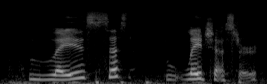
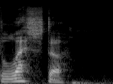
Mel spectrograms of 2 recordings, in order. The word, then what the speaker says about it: Leicester: So, the word I'm looking at right here in the chat, um, is is that Lechester? Lechester. That's not bad. It's not bad. So, it's it's Lester.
